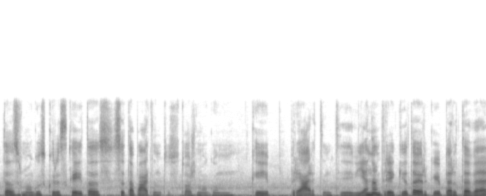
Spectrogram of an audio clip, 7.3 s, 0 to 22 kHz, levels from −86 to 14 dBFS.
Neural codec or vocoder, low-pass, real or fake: none; 10.8 kHz; real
